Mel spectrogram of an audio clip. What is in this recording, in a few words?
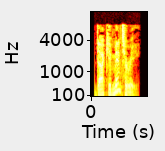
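"documentary", English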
